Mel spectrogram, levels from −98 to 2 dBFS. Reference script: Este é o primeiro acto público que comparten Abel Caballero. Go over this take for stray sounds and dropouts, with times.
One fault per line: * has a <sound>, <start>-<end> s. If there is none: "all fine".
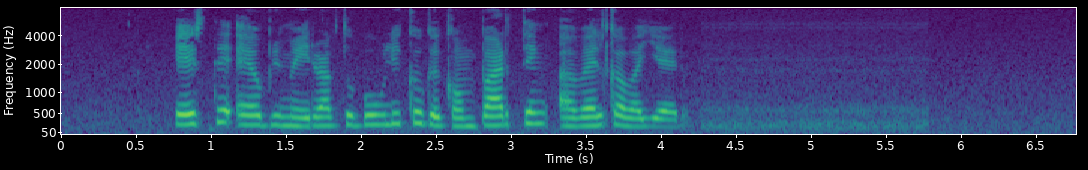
all fine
